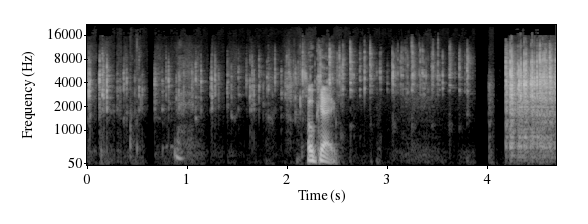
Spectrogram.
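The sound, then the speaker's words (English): Three dice rattle and clatter in quick, dense clicks for several seconds as they are rolled, then a louder burst of tumbling near the end; a voice briefly speaks in the middle. “I'm going 3 dice on this.”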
